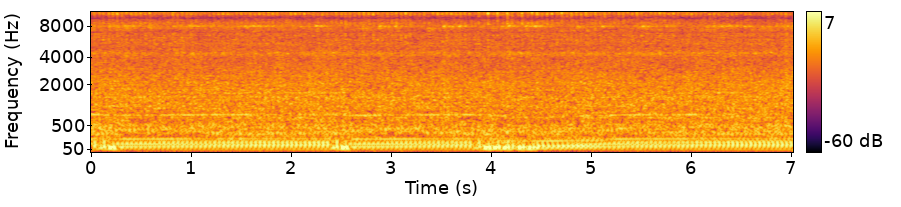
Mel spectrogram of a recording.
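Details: 47-year-old Wheel Horse tractor, single-cylinder, carb slightly tuned, choke fully off, no air filter yet, no smoke: steady fast thumping with only a couple of small dips; running cleanly.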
